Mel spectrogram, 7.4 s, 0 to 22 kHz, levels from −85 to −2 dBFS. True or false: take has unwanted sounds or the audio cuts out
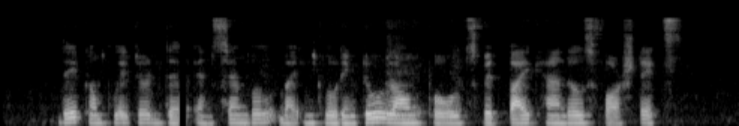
true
